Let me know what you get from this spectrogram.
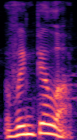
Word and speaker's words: вымпела: Хотите – вымпелы, хотите – вымпела. В таких случаях я, как правило, обращалась за советом к самому строгому арбитру, к словарю ударений Агеенко и Зарвы. Там действительно присутствовал всего один вариант с ударением на первом слоге «вымпелы», «вымпелов», «вымпелами».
